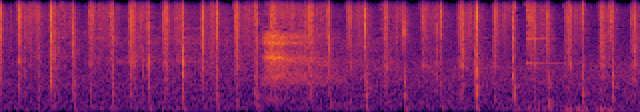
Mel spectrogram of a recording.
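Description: Tarot cards shuffled before a card is pulled: many soft, quick papery flicks and snaps in a fairly steady rhythm, faint and without talk.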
